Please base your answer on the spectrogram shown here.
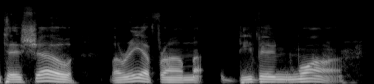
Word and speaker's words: DieveNoire: It's Larisa, and the band's name is Devinwahr.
